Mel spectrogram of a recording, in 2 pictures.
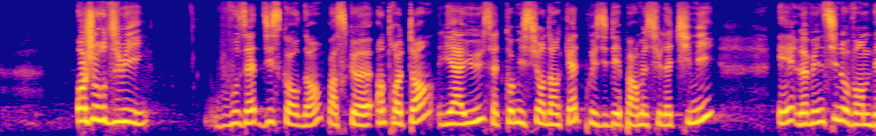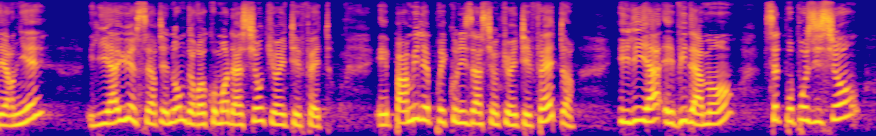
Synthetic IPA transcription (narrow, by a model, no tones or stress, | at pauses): oʒuʁd̪ɥi | vuzɛt̪̚d̪iskɔʁd̪ɑ̃paʁsə̥kəɑ̃t̪χət̪ɑ̃ilijaysɛt̪̚kɔmisjɔ̃d̪ɑ̃kʲɛt̪̚pχezid̪epaʁməsjølɛt͡ʃimi | eləvɛ̃t̪sinovɑ̃bʁəd̪ɛʁnje | ilijayɛ̃sɛʁt̪ɛ̃nɔ̃bʁd̪əʁəkɔmɑ̃d̪asjɔ̃kʲiɔ̃et̪efɛt̪ | epaʁmilepχekɔnizasjɔ̃kʲiɔ̃et̪efɛt̪ | iliaʔevid̪amɑ̃ | sɛt̪̚pχopozisjɔ̃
